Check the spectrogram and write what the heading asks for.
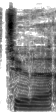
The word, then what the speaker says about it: Túna: Okay, yes, it's Túna. I want to keep calling it Túna, but this time it's a stress mark, not a umlaut.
